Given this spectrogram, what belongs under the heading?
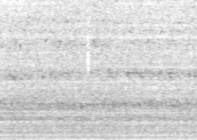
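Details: Auction-bought Honda Civic, first start with no throttle and a busted radiator, settling into a steady, even idle with a smooth low hum and no knocks, misses or squeals; a normal idle.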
